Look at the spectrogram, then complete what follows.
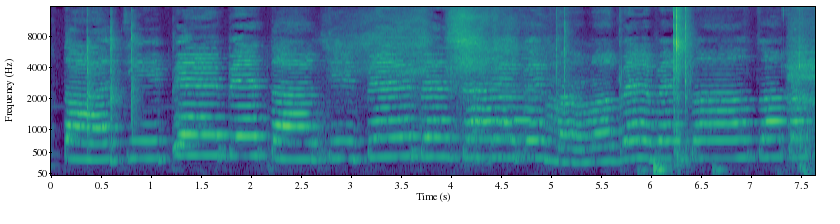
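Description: A young child singing a tune without clear words in long held notes, with a sharp click about six seconds in.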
